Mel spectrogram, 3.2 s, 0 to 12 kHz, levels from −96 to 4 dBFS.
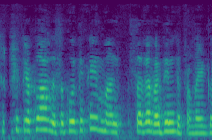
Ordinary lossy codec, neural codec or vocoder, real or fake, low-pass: AAC, 32 kbps; codec, 44.1 kHz, 3.4 kbps, Pupu-Codec; fake; 10.8 kHz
